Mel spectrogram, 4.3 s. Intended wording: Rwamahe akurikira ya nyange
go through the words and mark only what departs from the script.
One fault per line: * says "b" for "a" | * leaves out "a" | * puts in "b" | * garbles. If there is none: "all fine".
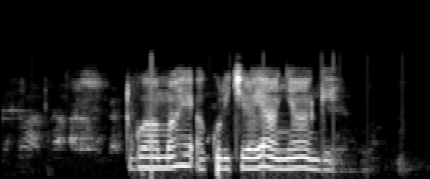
all fine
